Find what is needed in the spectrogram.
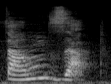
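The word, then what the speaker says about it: thumbs up: ó polegar chama samba Mas a gente não pronuncia a letra b então então a gente faz Fecha a boca de bmb mas não fala tão a gente fala Sam's up Então olha só estamos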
